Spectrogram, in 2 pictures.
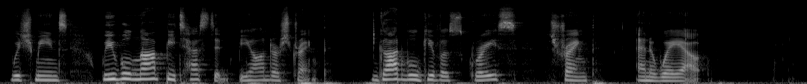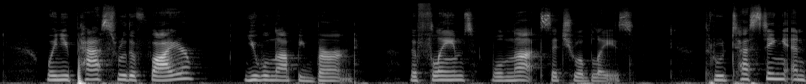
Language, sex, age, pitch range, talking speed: English, female, 30-49, 160-205 Hz, 155 wpm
